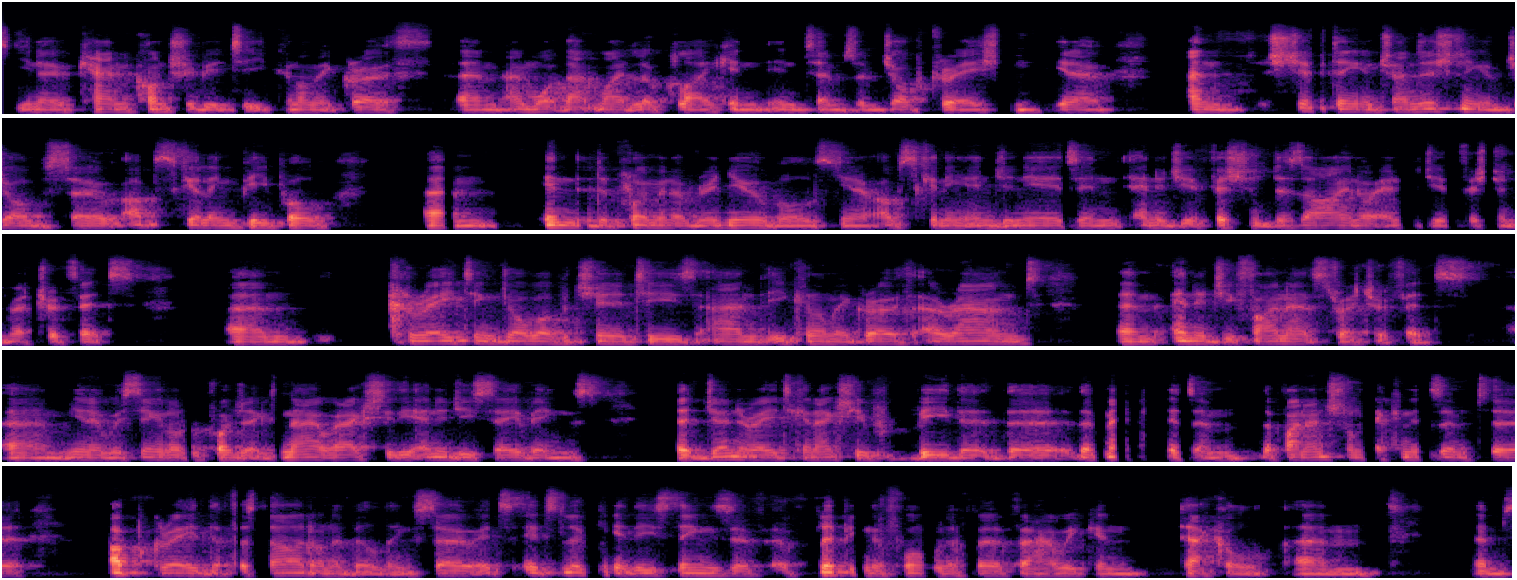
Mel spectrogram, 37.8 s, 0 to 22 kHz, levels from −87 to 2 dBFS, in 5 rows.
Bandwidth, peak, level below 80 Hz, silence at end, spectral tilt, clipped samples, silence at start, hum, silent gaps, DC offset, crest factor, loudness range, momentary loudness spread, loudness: 10 kHz; -4 dBFS; -64 dBFS; 0 s; -5 dB/octave; under 0.1%; 0 s; none; 5.88-5.92 s, 9.53-9.66 s, 16.14-16.22 s, 16.95-17.06 s, 20.61-20.70 s; under 0.1%; 28 dB; 3 LU; 7 LU; -30 LUFS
